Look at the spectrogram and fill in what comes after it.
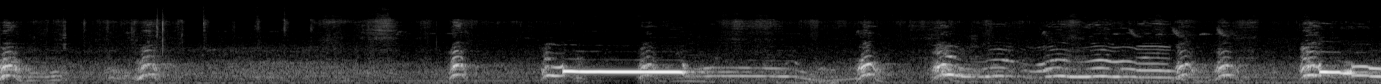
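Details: Alaskan Malamute, alongside a Golden Retriever, guarding the house from an intruder standing across the road: long tonal howls with rich harmonics, one steady held note near the middle, then wavering howls and short yelps toward the end.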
